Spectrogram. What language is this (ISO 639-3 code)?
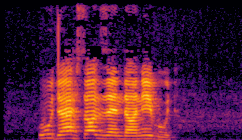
fas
